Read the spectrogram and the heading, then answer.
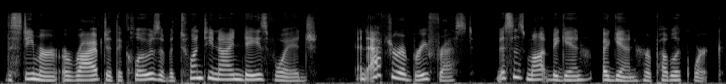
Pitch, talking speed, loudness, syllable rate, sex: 215 Hz, 200 wpm, -22 LUFS, 5.3 syllables/s, female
